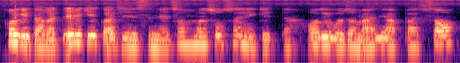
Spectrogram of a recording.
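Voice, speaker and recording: Woman voicing a gentle, patient mother. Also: mid-range voice, moderate pace, distant mic, lightly acted. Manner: gentle, soothing questioning. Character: patient, gentle mother coaching her son.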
